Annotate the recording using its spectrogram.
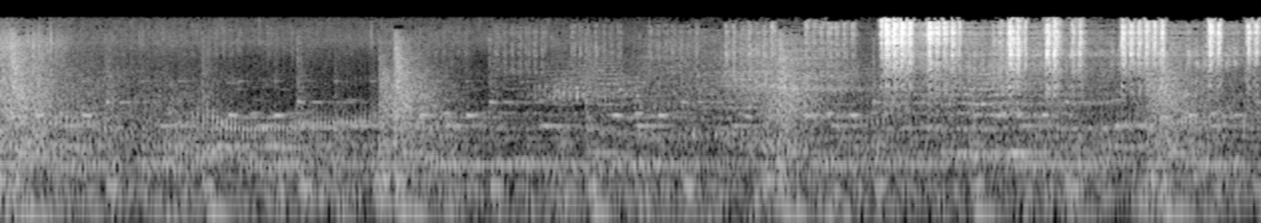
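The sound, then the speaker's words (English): A dense, roaring storm with deep rumbling thunder that swells and cracks several times, steady and loud throughout, with hissing bursts of rain or wind toward the end. “And we're back for the storm.”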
